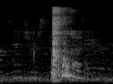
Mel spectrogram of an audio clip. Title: sneezing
